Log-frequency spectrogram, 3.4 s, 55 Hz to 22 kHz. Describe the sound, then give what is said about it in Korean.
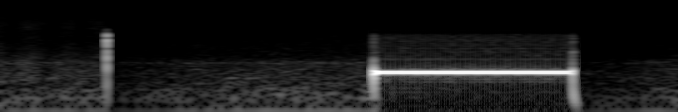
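A telephone ringback tone sounds once as a radio host places a call to a listener: a short click, then a single steady, loud electronic ring burst of about a second, with no talking. “자, 3110님 전화 한번 걸어볼게요.”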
